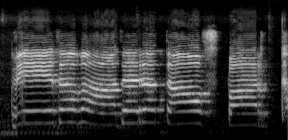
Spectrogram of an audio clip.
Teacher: పార్థ ర కింద థ వత్తు మహాప్రాణం ఉంది గమనించండి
